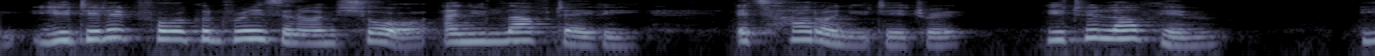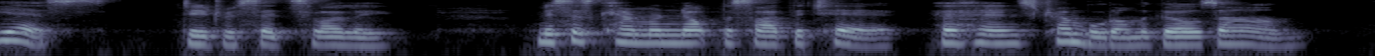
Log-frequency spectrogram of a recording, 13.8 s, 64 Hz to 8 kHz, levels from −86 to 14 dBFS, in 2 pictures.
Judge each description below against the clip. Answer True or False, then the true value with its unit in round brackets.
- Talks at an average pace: True (170 wpm)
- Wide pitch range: True (6.9 semitones)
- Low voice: False (200 Hz)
